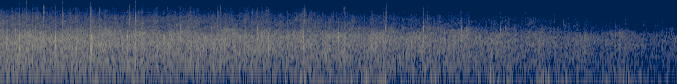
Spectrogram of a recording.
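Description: Audience applauding, the clapping fading away steadily over the few seconds.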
